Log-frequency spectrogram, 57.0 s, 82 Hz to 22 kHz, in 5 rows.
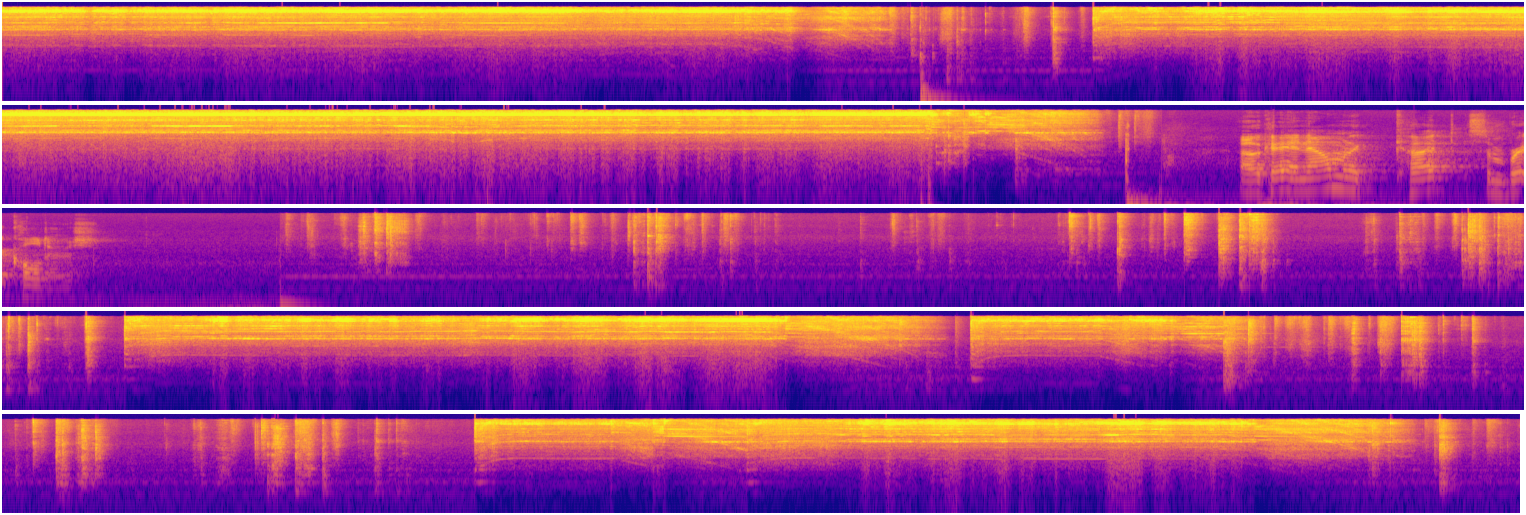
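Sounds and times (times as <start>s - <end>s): circular saw cutting plywood: 1.5s - 19.8s, 49.3s - 56.2s
saw blade whining down: 8.2s - 19.8s, 49.3s - 56.3s.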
